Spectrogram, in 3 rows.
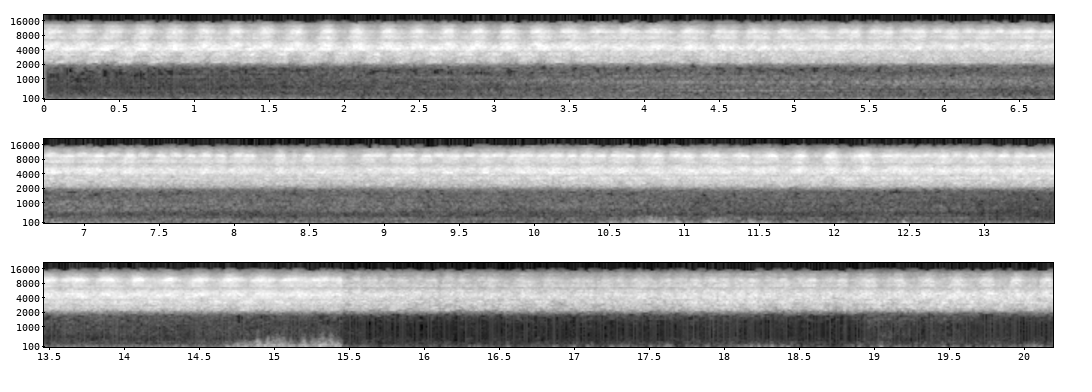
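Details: Massed cicadas near Fukuoka Bay, Japan, singing together after climbing a 50-year-old tree. A loud high shimmering drone with steady pulsing throughout; low rumbling and a brief thump near the middle, then the background quietens.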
